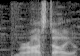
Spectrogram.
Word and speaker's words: Mirage Stallio: Yeah, that's how it's said. I can speak language, right? Mirage Stallio.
